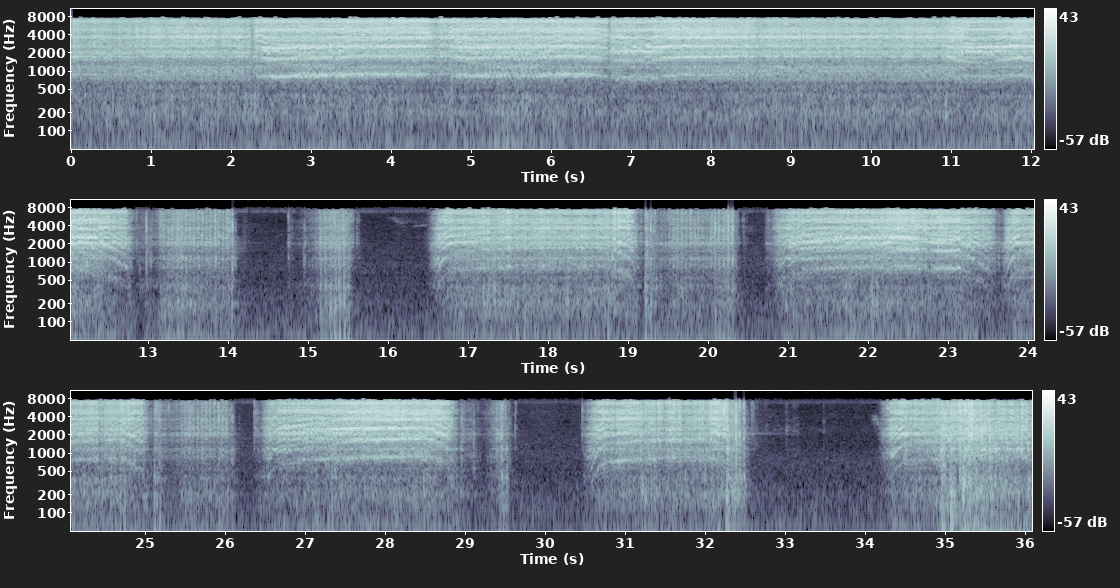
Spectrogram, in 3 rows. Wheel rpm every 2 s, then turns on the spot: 230, 210, 220, 210, 230, 220, 70, 20, 130, 140, 80, 150, 100, 130, 110, 120, 30, 130.
12-16 28-30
